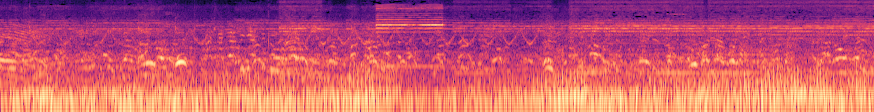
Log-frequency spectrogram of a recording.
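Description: Street demonstration: many crowd voices at once over the steady running of motorcycle and vehicle engines, with a short high tone about five seconds in.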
